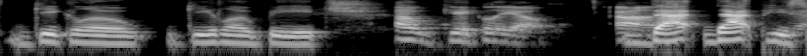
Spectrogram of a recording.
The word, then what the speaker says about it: Gilgo: It's Gilgo Beach.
